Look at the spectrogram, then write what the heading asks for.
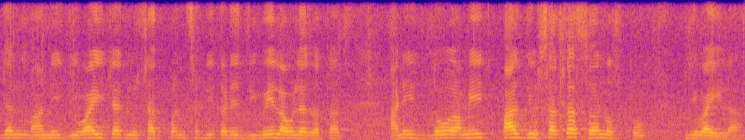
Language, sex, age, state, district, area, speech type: Marathi, female, 60+, Maharashtra, Yavatmal, urban, spontaneous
